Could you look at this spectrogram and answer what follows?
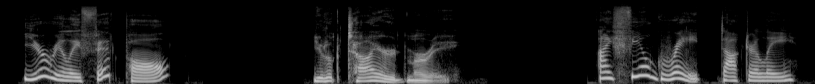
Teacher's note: with direct address there is usually falling intonation and a pause before the name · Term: intonation with direct address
